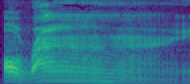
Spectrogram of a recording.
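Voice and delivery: bad cartoon mom voice, word "right" drawn out. Moving on to number three on his list; very shitty Linda impression. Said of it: "my very shitty impression of Linda from Bob's Burgers".

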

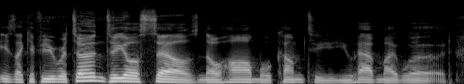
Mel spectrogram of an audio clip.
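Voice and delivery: deep movie-hero voice. Reviewing a movie, quoting Chris Hemsworth's dialogue: deep Chris Hemsworth impression. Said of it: "he goes so deep in some scenes".

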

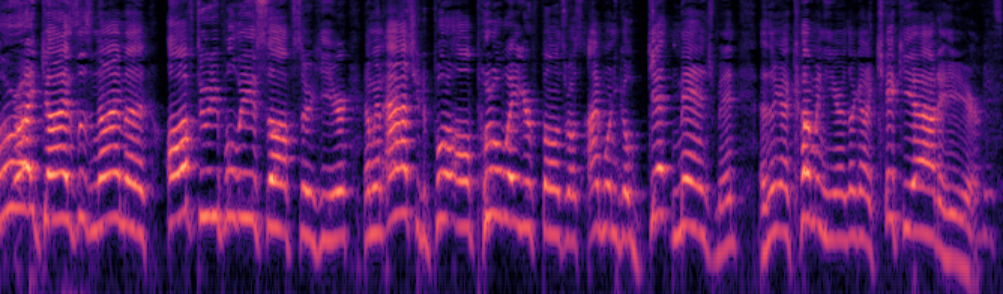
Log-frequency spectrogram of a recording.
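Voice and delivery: furious, shrill, very loud screaming. Retelling how a man screamed at the people around him: retelling a man screaming. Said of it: "He's literally screaming".

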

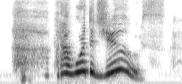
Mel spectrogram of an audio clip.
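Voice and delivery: slow, slightly high, deflated, dejected sighing. Retelling what an arrested robber said: imitating a dejected sigh. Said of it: "sigh dejectedly and say".

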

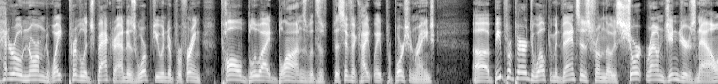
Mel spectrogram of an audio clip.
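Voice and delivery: normal talking voice

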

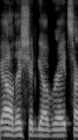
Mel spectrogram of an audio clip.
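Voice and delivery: openly sarcastic tone. Quoting someone on Twitter doubting the new hire: imitating a sarcastic remark.

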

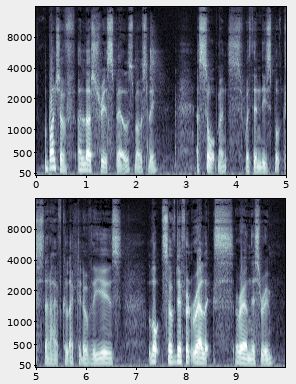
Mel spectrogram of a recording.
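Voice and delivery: fake English accent, wizard-like style. Asked whether he has a British accent, the wizard speaks in a put-on British accent. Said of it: "I could do one".

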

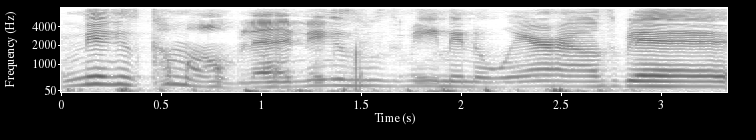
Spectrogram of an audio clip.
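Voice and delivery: soft, nasty, put-on LA street-thug voice. Quoting people from the city who disliked this season, in a nasty LA thug voice.

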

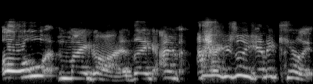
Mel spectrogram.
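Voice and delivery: mock jumpy, startled, frightened outburst. Recounting being startled by their mom through the doorbell, retelling being scared. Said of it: "I was so scared".

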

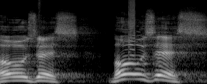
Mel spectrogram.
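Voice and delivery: slow, drawn-out heavenly deity voice with long vowels. Reading the burning bush passage aloud, calling to Moses: God voice. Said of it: "That's my God voice".

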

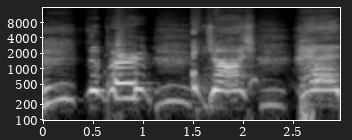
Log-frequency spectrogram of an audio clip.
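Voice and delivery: very high, breathless, choking laughter. Retelling how Alyssa reacted while laughing at the injury, imitating breathless laughing. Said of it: "Alyssa couldn't even, like, breathe".

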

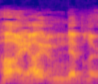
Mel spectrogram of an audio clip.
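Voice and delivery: loud, proper, gentlemanly grown-man voice. Imitating how a cartoon character talks, like a proper man: Nibbler voice. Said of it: "doing Nibbler's voice".

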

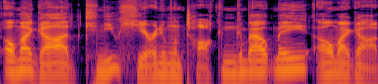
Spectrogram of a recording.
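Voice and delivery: mock snobby, catty teen girl voice. Imitating how a girl in a nineties TV show would talk: imitating a bitchy nineties TV girl. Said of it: "bitchy thing that a girl in a nineties T V show would have said".

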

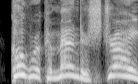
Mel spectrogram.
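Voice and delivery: play-acted, very high, shrieking screamed yell. Retelling how a stranger outside a bar screamed: imitating a scream. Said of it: "he just screams".

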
